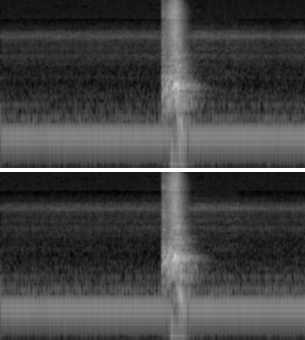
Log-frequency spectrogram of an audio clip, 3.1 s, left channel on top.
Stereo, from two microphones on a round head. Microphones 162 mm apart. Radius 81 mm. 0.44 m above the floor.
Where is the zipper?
20° left (ahead or behind), 1.6 m.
